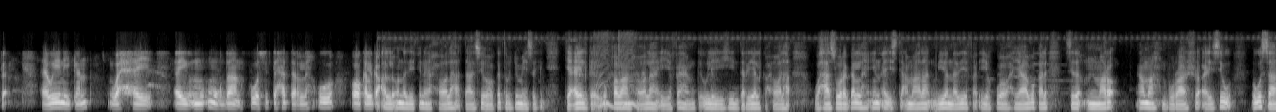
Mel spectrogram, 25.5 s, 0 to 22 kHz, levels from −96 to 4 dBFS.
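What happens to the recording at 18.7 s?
A packet-loss dropout on an ADPCM call hits between 18.70 and 18.73 s, after "ay isticmaalaan" and before "biyo nadiif ah iyo". A single packet's worth of audio becomes hard-edged silence. Unlike a plain gap, the decoder's predictor and step size lose sync with the sender's, so the speech comes back slightly distorted and settles within tens of milliseconds.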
